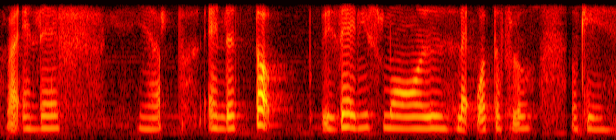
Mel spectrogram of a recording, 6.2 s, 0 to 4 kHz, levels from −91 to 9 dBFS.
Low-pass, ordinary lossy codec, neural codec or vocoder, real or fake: 3.6 kHz; none; none; real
